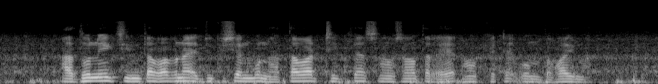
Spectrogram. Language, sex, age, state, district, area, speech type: Santali, male, 45-60, West Bengal, Birbhum, rural, spontaneous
